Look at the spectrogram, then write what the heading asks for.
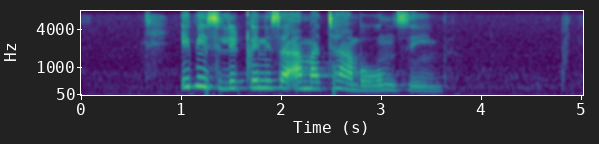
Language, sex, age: South Ndebele, female, 18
